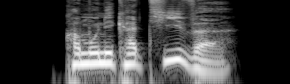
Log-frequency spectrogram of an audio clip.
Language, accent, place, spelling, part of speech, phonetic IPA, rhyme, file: German, Germany, Berlin, kommunikative, adjective, [kɔmunikaˈtiːvə], -iːvə, De-kommunikative.ogg
- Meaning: inflection of kommunikativ: 1. strong/mixed nominative/accusative feminine singular 2. strong nominative/accusative plural 3. weak nominative all-gender singular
